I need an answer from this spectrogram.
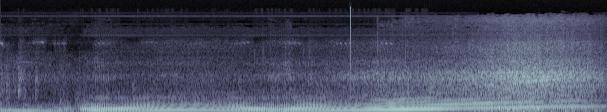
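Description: Car engine heard from the car's side as it drives off. The revs rise and fall within the first three seconds, then climb steadily, with road and wind noise growing as it picks up speed.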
